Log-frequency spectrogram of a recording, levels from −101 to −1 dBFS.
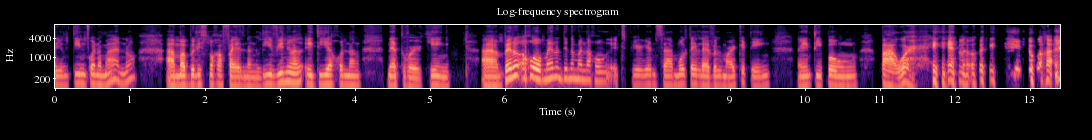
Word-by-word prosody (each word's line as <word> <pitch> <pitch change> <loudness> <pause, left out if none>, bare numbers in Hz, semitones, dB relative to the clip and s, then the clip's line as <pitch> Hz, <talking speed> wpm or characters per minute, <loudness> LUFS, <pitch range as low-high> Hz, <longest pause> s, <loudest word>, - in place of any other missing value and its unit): yung 120 0 -5
team 145 -1 -2
ko 140 +1 -1
naman 145 +8 -2
'no, 205 +6 -9 0.4
ah, - - +6
mabilis 130 +2 +2
maka-file 125 -3 -1
ng 115 -1 -7
leave. 130 +3 -3
Yun 160 +2 0
yung 150 - +3
idea 135 +1 +2
ko 130 - -4
ng 125 -1 -3 0.4
networking. 115 0 -2 0.4
Um, 120 0 +3
pero 225 +7 +8
ako 210 -6 +6
meron 215 +2 -1
din 210 - -3
naman 200 -2 -4
akong 165 -2 -5
experience 130 0 -8
sa 125 - 0
multi-level 130 -1 -2
marketing 120 0 -6 0.4
na 120 - -4
yung 125 - 0
tipong 125 -1 0 0.5
power, - - +6 1.5
kumbaga - - +3
130 Hz, 145 wpm, -24 LUFS, 120-145 Hz, 1.5 s, pero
